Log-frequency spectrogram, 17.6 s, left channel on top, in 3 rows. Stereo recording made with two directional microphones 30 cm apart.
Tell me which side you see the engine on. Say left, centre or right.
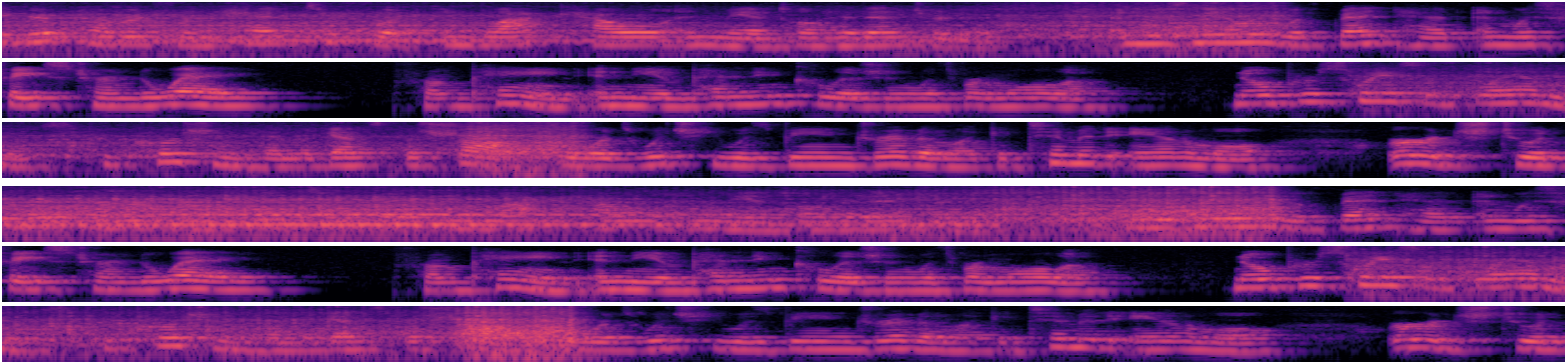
right.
